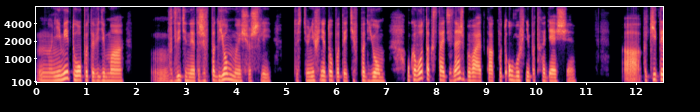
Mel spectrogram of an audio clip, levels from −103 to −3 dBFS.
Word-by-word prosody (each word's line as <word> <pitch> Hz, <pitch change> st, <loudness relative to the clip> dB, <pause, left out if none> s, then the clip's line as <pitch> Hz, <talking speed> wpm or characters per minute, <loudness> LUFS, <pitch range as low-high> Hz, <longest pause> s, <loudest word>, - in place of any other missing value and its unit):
ну, 155 Hz, 0 st, -6 dB
не 165 Hz, +3 st, +1 dB
имеют 225 Hz, 0 st, +3 dB
опыта, 170 Hz, -2 st, +3 dB
видимо, 145 Hz, -1 st, -1 dB, 0.6 s
м, 80 Hz, 0 st, -11 dB
в 140 Hz, -, -7 dB
длительный 155 Hz, -1 st, -1 dB
это 140 Hz, +1 st, -1 dB
же 145 Hz, +1 st, +4 dB
в -, -, -13 dB
подъём 180 Hz, +5 st, +2 dB
мы 150 Hz, -3 st, -1 dB
ещё 135 Hz, 0 st, -2 dB
шли, 135 Hz, -1 st, 0 dB, 0.4 s
то -, -, -14 dB
есть -, -, -8 dB
у -, -, -1 dB
них 160 Hz, +3 st, -1 dB
нет 165 Hz, -2 st, 0 dB
опыта 155 Hz, -3 st, -1 dB
идти 130 Hz, -, -5 dB
в -, -, -13 dB
подъём. 145 Hz, -3 st, 0 dB, 0.4 s
У 160 Hz, -, -3 dB
кого-то, 200 Hz, +3 st, +3 dB
кстати, 165 Hz, -4 st, -1 dB
знаешь, 210 Hz, +7 st, +3 dB
бывает 155 Hz, -4 st, +2 dB
как: 145 Hz, -1 st, 0 dB
вот 150 Hz, -, -3 dB
обувь 160 Hz, -3 st, 0 dB
неподходящая, 145 Hz, -, 0 dB, 1.0 s
а, -, -, 0 dB
какие-то 195 Hz, +5 st, +1 dB
155 Hz, 165 wpm, -23 LUFS, 145-170 Hz, 1.0 s, же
